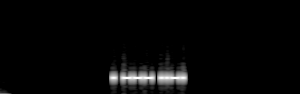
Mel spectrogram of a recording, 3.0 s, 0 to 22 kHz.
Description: Morse code, heard as a keyed tone, about 42 wpm, 700 Hz. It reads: EOF
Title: USA Call Sign Postfixes - 3 Letters 45wpm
